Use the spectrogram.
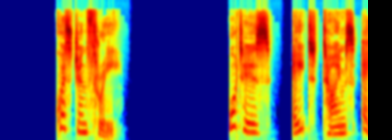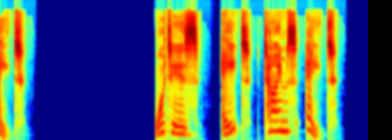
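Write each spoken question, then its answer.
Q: What is 8 times 8?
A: 64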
